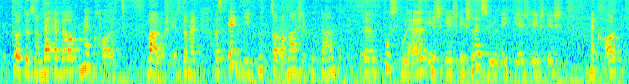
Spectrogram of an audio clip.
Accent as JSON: {"language": "Hungarian", "region": "Budapest", "country": "Hungary", "said": "Ezt én próbálom, mert én budai vagyok."}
